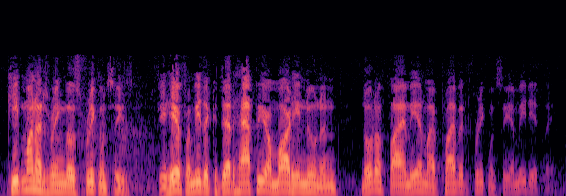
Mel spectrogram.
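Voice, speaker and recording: Casting: male actor for crisp, fast-talking American space commander, authoritative radio-serial hero; muffled, noisy vintage recording. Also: a little high, natural voice. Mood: brisk, urgent. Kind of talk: 1950s radio serial acting.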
